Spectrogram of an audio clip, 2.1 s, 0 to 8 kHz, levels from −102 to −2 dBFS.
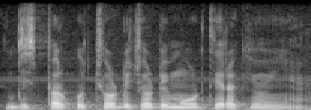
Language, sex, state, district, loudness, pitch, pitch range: Hindi, male, Uttar Pradesh, Shamli, -19 LUFS, 120 Hz, 115-125 Hz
